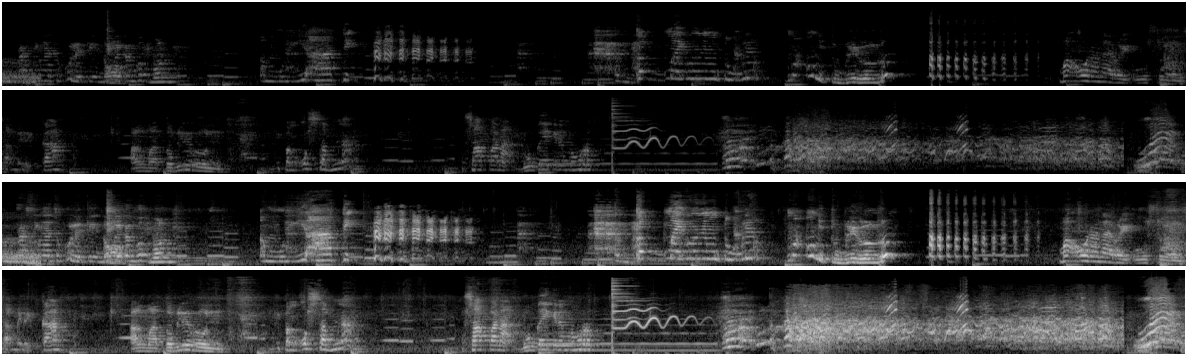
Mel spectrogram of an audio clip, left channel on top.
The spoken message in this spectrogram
Kasi nga chocolate, hindi ka kang gutmon. Amuyati. Gagmay ko na yung tublir. Mao ni tubliron ron. Maura na ro'y uso ron sa Amerika. Ang mga tubliron, ipang usab na. Usapan na, dugay ka ng mahurot.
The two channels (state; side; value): quieter; left; 18.9 dB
